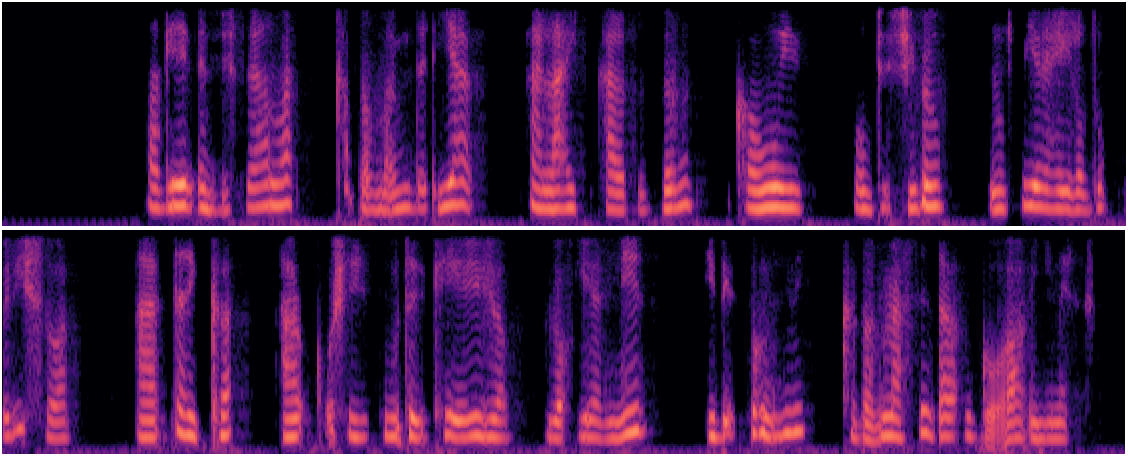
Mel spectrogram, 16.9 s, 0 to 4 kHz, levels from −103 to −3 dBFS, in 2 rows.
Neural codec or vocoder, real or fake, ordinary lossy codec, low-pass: codec, 16 kHz in and 24 kHz out, 0.4 kbps, LongCat-Audio-Codec, four codebook decoder; fake; AAC, 32 kbps; 3.6 kHz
